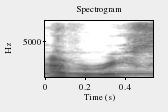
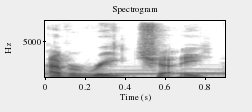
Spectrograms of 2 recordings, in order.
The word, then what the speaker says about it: avarice: discussed death's door and harry kept pronouncing avarice as aberiche and and you know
